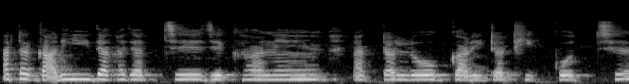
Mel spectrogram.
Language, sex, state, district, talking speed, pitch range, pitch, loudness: Bengali, female, Odisha, Khordha, 95 wpm, 215-230 Hz, 220 Hz, -18 LUFS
